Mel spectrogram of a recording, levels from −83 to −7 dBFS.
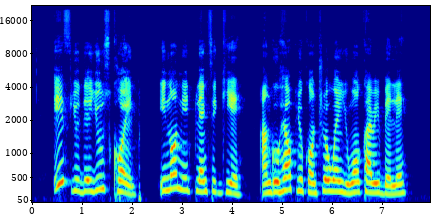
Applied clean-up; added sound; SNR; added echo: neural mask model DeepFilterNet 3.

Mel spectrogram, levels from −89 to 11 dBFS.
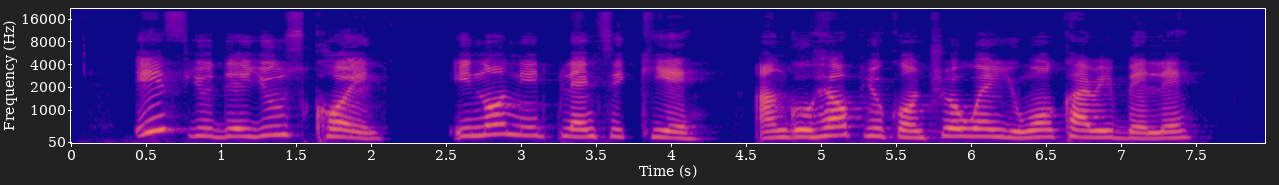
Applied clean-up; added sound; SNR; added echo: neural mask model Resemble Enhance denoiser.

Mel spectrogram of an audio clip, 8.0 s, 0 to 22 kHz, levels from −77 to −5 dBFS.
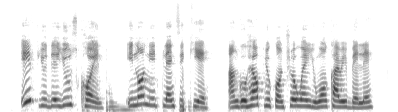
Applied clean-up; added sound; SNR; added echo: neural mask model RNNoise.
